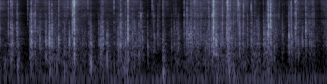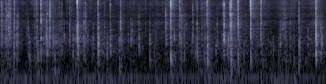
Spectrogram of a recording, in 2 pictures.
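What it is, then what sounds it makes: Plastic snack bag. A full plastic foil bag of Navratan mixture snack is held in one hand and scratched and tapped with a metal pen tip. A rapid string of sharp, bright crinkles and ticks rises over a soft, steady rustle, each click dying away almost instantly.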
